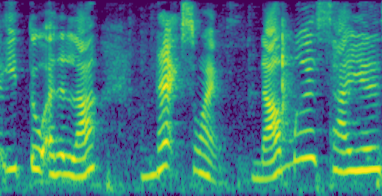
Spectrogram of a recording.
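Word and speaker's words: Saiy: Nama saya Say Say ejaan dia S A I Y say ha macam tu.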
